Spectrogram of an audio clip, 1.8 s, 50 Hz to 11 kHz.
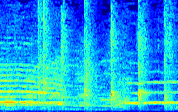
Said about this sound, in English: And Siren has gone 3-1 up in unfortunate circumstances for Leah Whiffen. But the crowd here at the Corinium Stadium celebrate that one.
